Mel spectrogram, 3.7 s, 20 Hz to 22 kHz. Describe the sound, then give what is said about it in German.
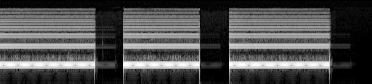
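A loud, piercing electronic alert tone sounds in three long, steady bursts of about a second each, separated by short gaps, the emergency warning signal on many mobile phones at 11 a.m. on Germany's nationwide warning day, with no voices present. “So wird es heute um 11 Uhr wieder bei vielen Handys zu hören sein.”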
